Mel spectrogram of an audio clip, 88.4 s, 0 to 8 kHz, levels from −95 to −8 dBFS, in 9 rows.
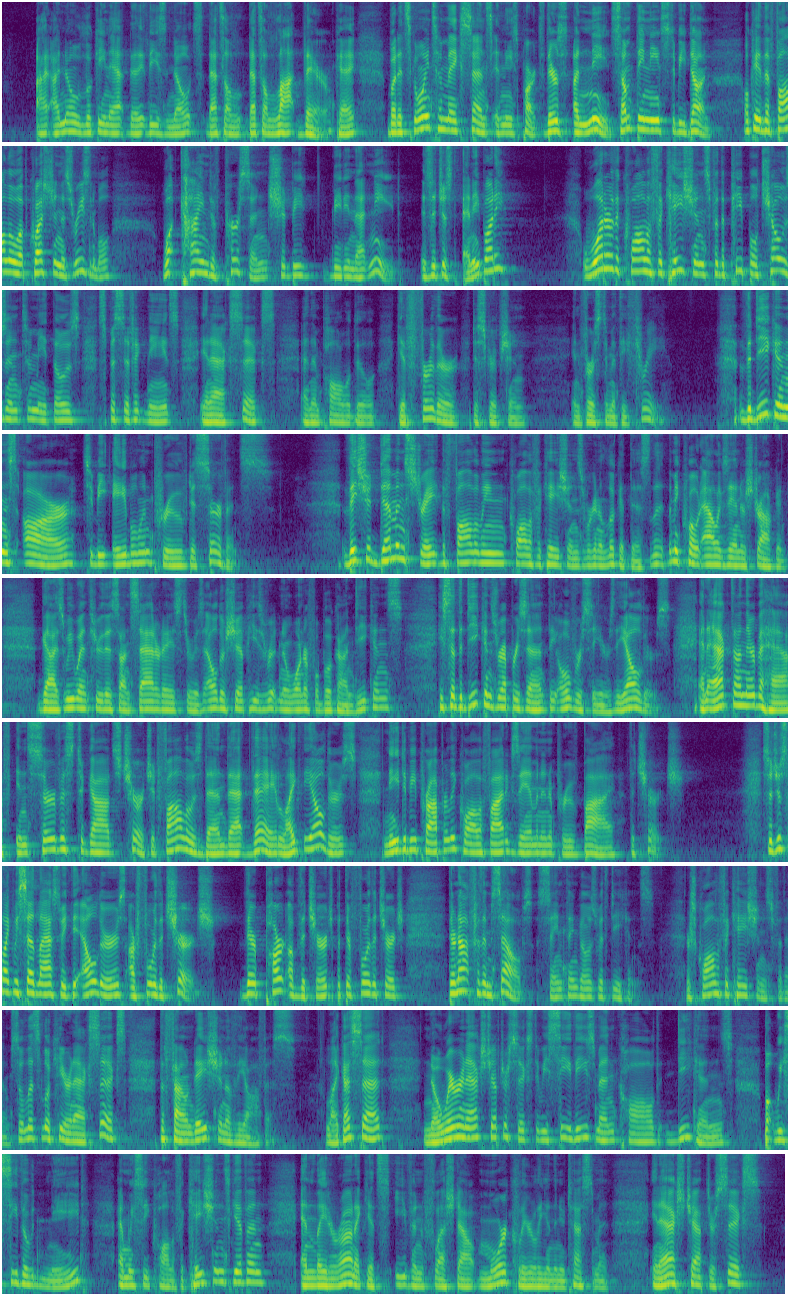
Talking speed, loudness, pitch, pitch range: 170 wpm, -23 LUFS, 140 Hz, 120-165 Hz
